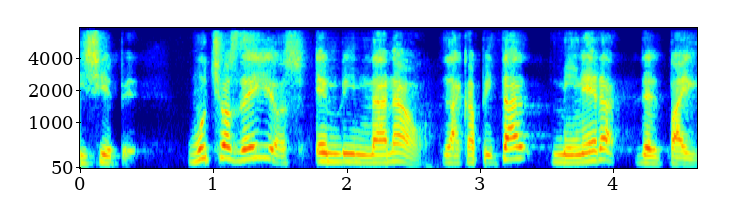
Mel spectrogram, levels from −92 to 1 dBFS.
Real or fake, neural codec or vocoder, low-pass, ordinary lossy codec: fake; codec, 16 kHz, 1.1 kbps, Voila-Tokenizer; none; none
